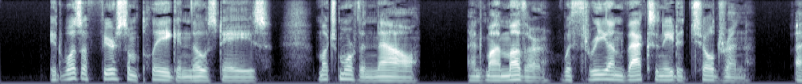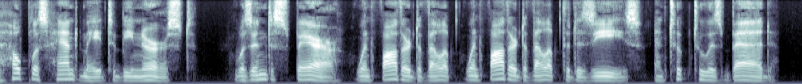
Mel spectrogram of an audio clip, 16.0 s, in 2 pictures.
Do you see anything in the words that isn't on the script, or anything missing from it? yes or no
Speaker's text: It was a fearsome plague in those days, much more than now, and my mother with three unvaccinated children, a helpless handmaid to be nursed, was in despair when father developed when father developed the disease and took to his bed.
no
